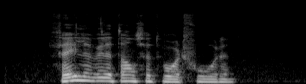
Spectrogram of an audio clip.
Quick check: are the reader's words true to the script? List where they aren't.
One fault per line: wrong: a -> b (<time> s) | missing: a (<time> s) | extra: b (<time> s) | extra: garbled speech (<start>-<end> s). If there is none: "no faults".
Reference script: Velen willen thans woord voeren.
extra: het (1.4 s)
